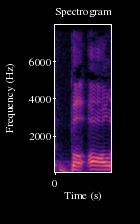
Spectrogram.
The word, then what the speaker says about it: Baal: And I learned how to say that correctly in college from Dr. Mike Fillingham. Thank you. And I never would have thought it's Baal is how you say it.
